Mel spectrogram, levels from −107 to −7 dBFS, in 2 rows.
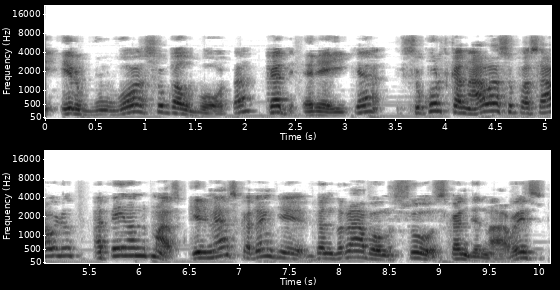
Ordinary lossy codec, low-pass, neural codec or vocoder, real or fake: AAC, 32 kbps; 7.2 kHz; none; real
